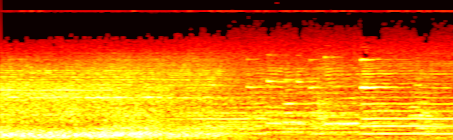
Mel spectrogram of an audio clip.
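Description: An airplane at an airport produces a loud, steady engine roar with layered droning tones that ease slightly over a few seconds.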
